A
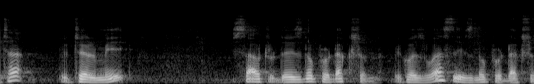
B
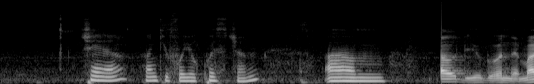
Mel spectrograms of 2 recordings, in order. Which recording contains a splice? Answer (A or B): B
